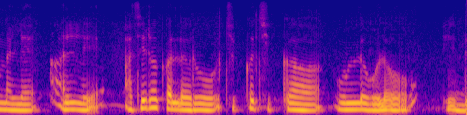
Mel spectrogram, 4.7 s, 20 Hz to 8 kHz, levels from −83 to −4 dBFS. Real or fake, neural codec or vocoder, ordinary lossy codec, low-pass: fake; codec, 16 kHz, 8 kbps, FunCodec, trained on Chinese and English, 25 frames a second; none; none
